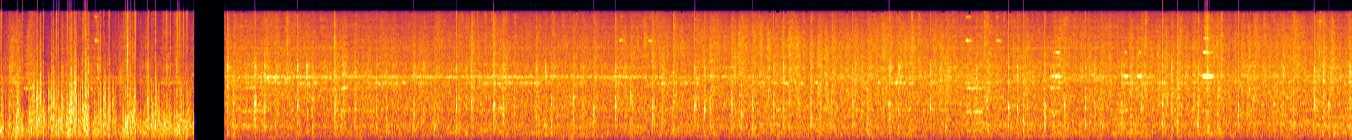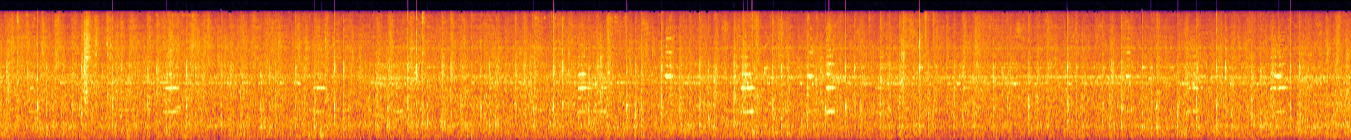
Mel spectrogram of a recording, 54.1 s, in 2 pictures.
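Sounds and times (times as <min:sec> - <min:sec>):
train wheel and track noise: 0:00.0 - 0:03.9, 0:04.5 - 0:54.0
wheels clacking over rail joints: 0:04.5 - 0:54.0.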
